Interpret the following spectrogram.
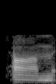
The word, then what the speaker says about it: Thom: So if you just type in Thom with Thom, the silent H, Welsh are known for their silent consonants.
